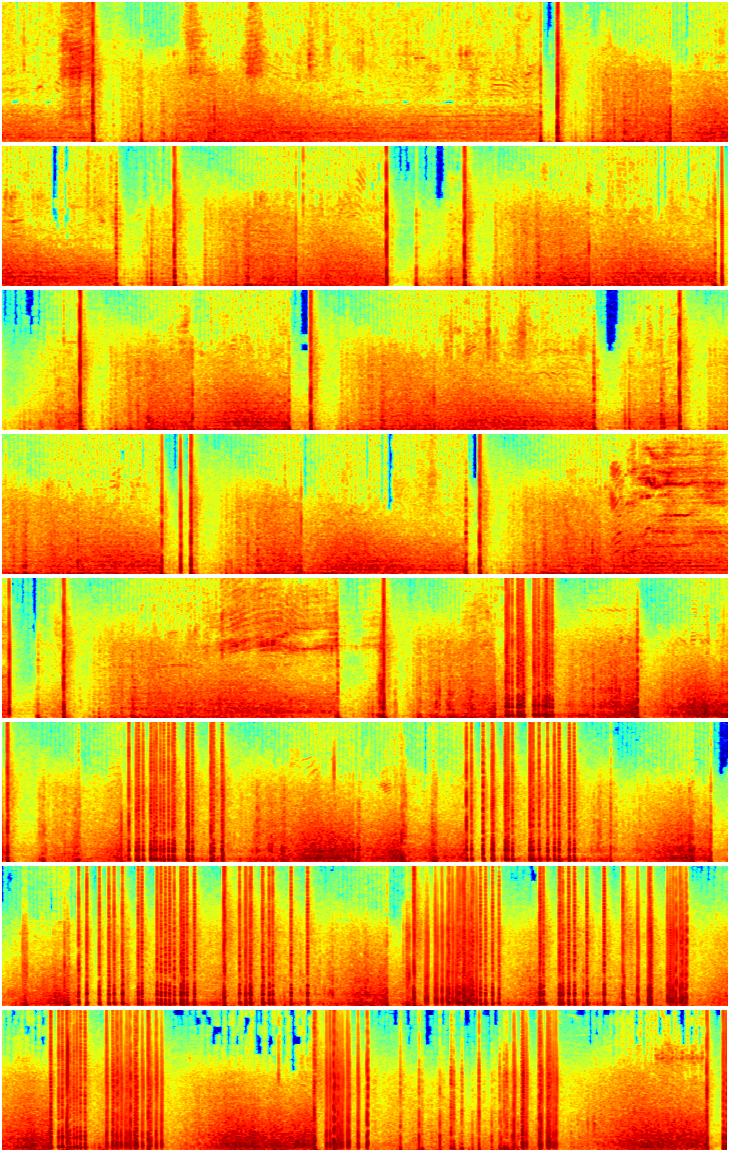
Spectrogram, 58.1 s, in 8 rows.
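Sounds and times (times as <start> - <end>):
fireworks shells bursting: 0.0 - 9.2
fireworks crackling: 0.0 - 58.0.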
